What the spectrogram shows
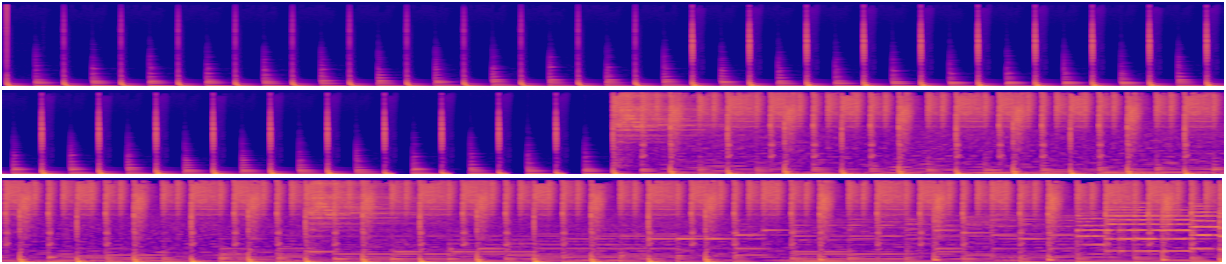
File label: remix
